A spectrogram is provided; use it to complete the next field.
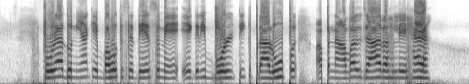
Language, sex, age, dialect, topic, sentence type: Magahi, male, 25-30, Western, agriculture, statement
